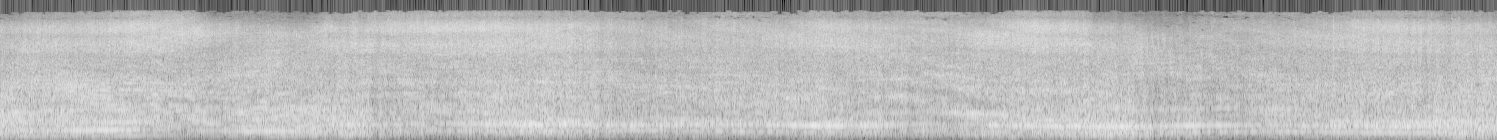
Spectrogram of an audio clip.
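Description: Race car engines roar loudly as they speed past on a track.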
